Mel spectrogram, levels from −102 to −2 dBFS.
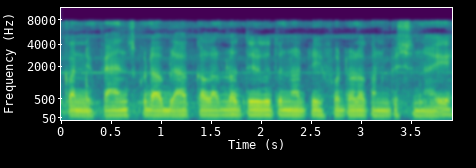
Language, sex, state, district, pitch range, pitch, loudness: Telugu, male, Andhra Pradesh, Sri Satya Sai, 100-105 Hz, 100 Hz, -17 LUFS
